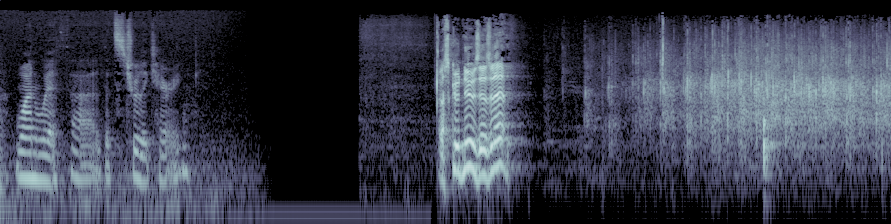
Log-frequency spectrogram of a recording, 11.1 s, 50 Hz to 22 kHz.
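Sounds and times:
speech: 0.2 - 2.5, 5.5 - 6.5
roomful of people applauding: 6.8 - 11.1.

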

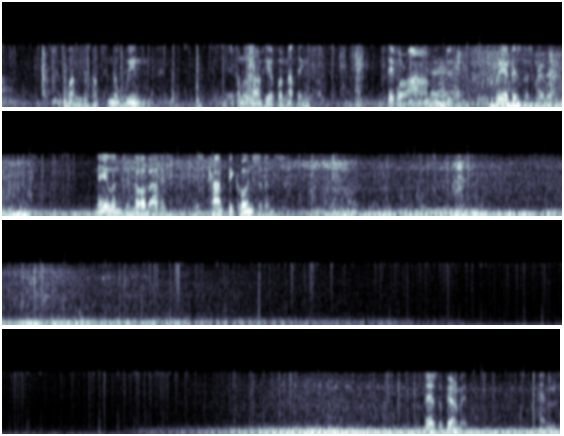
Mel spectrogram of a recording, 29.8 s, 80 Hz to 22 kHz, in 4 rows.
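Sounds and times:
car engine running: 0.0 - 21.2, 24.1 - 29.8
speech: 0.9 - 2.2, 3.0 - 4.3, 5.2 - 7.8, 8.7 - 11.2, 28.1 - 28.8.

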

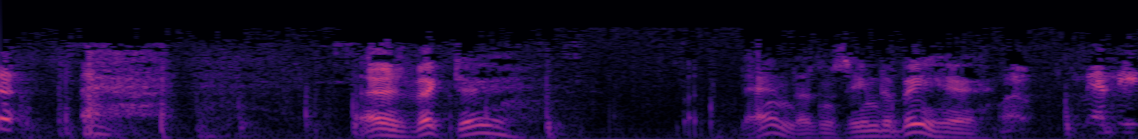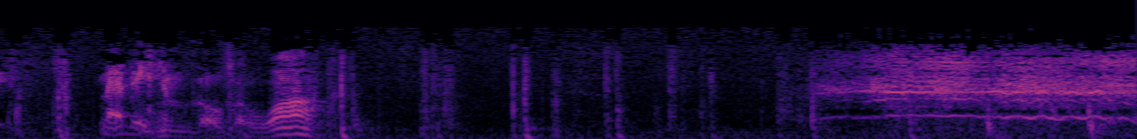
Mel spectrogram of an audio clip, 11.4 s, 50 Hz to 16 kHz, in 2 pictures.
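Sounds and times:
speech: 0.0 - 0.2, 1.8 - 2.7, 3.8 - 7.4
horse neighing after running hard: 9.7 - 11.3.

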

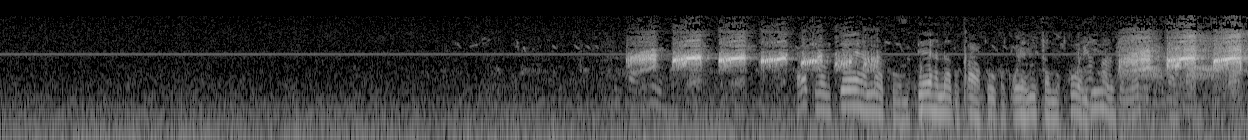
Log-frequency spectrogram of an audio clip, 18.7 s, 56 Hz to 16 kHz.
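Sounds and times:
loud rapid bird calls: 6.7 - 18.7
person speaking: 11.9 - 17.7.

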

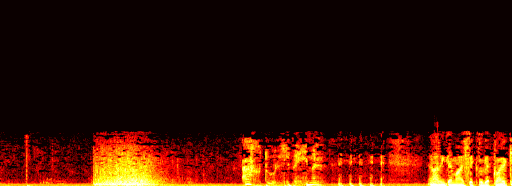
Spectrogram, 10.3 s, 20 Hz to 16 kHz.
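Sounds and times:
low hum: 0.0 - 10.2
bomb set off by a transmitter exploding: 1.8 - 4.0
laughter: 6.6 - 8.1
speech: 9.2 - 10.2.

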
